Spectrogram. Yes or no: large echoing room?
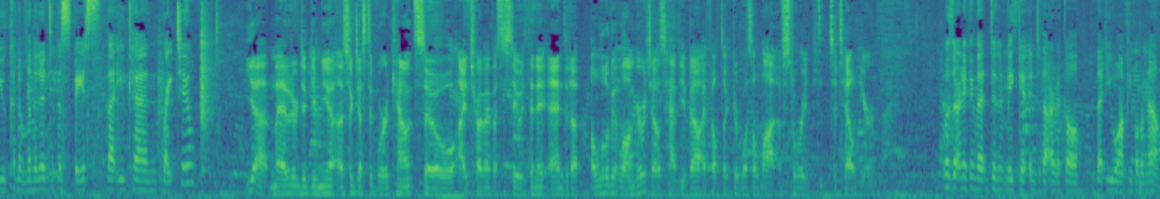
no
